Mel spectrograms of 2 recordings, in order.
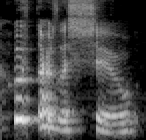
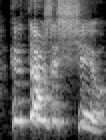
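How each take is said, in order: First: Who throws a shoe? drawn out slowly and lower; slow, drawn-out quote. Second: Indignant movie quote. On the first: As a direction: stretch each word of Who throws a shoe?. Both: Retold or imitated. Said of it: "I have that queued up".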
